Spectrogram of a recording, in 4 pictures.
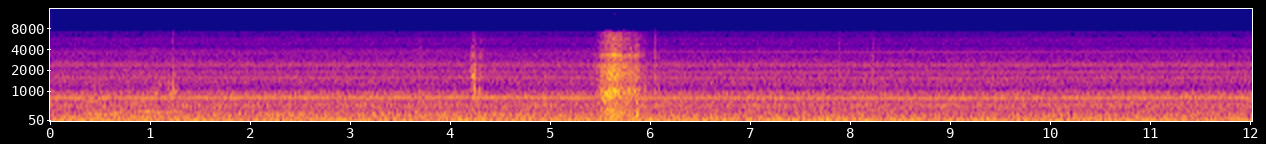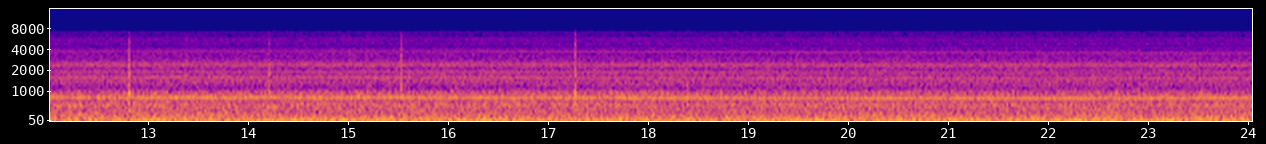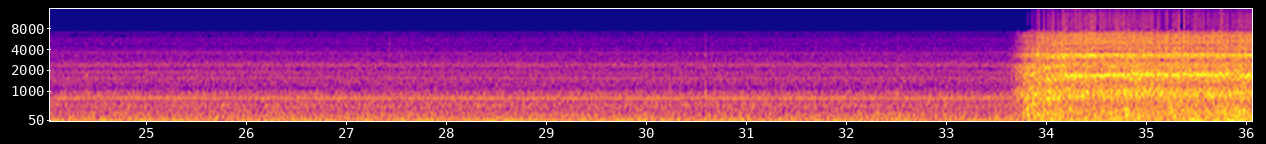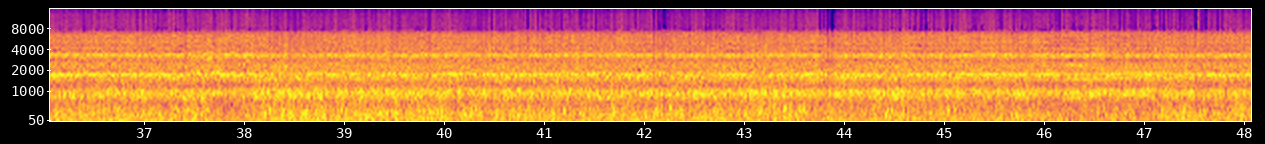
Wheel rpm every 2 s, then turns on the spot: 0, 0, 10, 0, 0, 0, 0, 0, 0, 0, 0, 0, 0, 0, 0, 0, 10, 200, 230, 230, 230, 230, 230, 230.
none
